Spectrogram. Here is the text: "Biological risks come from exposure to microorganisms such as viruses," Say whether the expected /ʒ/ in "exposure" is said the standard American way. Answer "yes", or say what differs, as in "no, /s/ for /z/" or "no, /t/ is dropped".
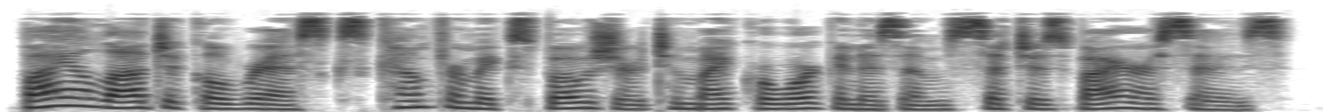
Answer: yes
